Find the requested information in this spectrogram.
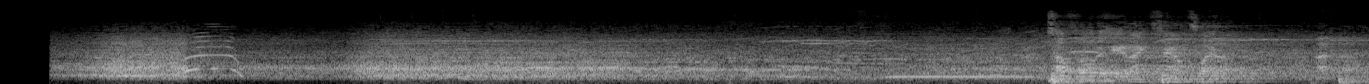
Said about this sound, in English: But you know, there's one thing. All those people are booing, and I'm just pointing out the obvious.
